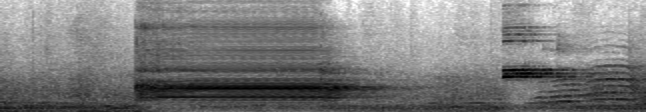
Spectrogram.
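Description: Gym scoreboard buzzer sounding one steady tone for about two seconds, starting about a second in, over the chatter of the crowd. It marks the end of a timeout. Near the end comes a short, shrill referee's whistle.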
